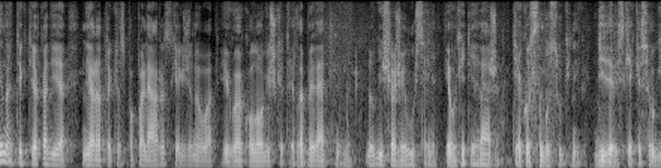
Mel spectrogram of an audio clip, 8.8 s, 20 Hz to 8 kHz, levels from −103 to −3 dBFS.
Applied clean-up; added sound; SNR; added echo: none; none; none; none.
